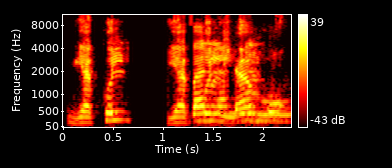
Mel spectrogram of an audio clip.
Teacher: دیکھیے یقل لہو کا لام کو ہم باریک پڑھیں گے، پھر سے پڑھیے، کاف کو بھی باریک پڑھیں گے، ولم يقل له كفوا احد.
